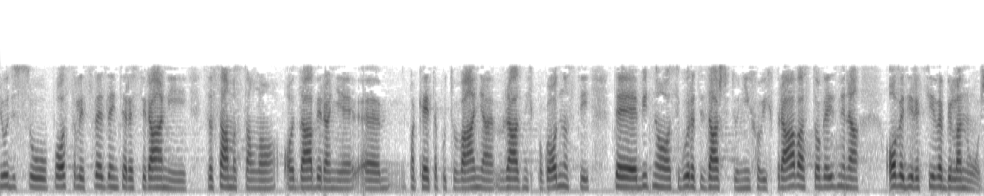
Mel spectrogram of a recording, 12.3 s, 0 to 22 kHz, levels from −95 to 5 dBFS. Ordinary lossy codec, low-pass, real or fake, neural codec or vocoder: none; 5.4 kHz; real; none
